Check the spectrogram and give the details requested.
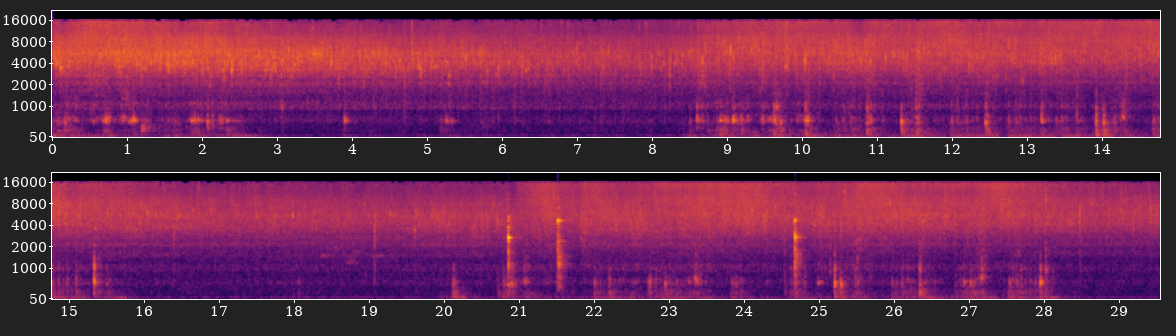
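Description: Sliced garlic and spring onions sizzling in hot oil in a wok, the hiss slowly easing off. A metal ladle stirs and scrapes against the pan, with a few sharp taps about two-thirds of the way in.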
